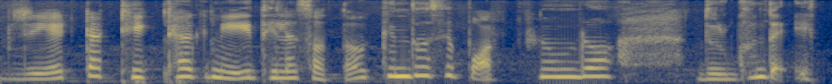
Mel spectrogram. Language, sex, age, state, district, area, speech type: Odia, female, 18-30, Odisha, Puri, urban, spontaneous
